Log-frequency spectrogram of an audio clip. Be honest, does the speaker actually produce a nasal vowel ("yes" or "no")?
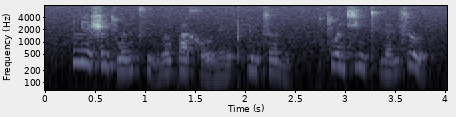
no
